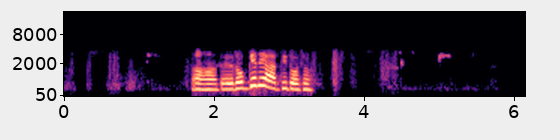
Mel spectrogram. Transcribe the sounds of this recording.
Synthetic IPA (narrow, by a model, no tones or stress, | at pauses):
ɦãːɦãːt̪eɾoːɡed̪eaːɾt̪iːt̪ʊaːsõ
